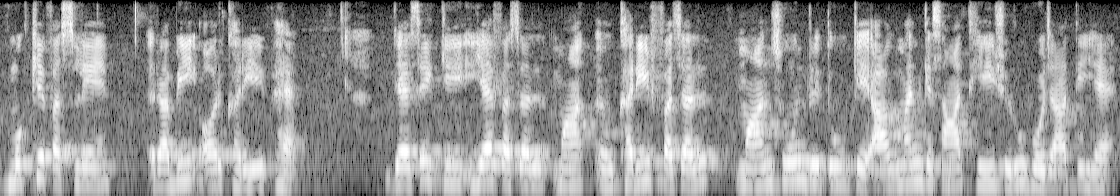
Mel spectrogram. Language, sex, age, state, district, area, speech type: Hindi, female, 18-30, Madhya Pradesh, Hoshangabad, rural, spontaneous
